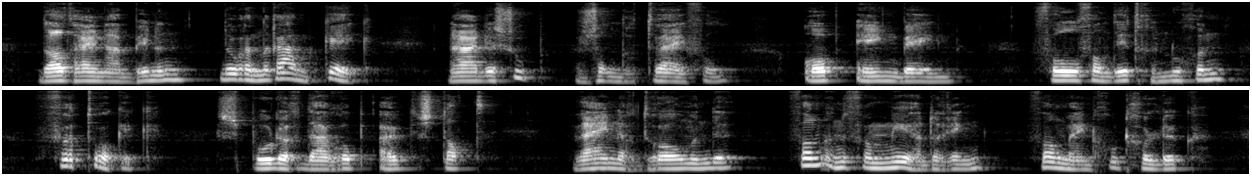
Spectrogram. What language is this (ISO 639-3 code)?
nld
